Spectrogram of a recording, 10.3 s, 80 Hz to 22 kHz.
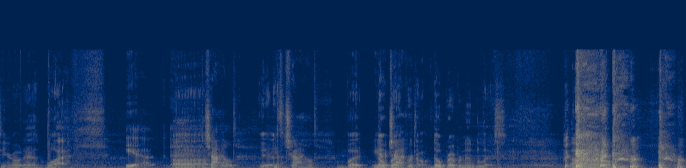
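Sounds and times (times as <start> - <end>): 
speech: 0.0 - 7.8, 8.4 - 10.2
harsh raspy coughs: 8.4 - 10.2.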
